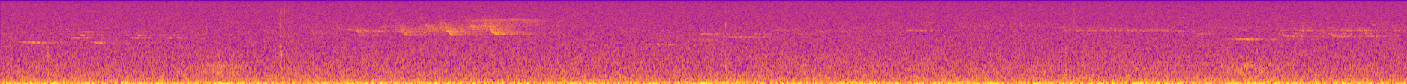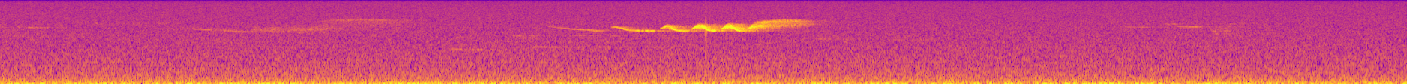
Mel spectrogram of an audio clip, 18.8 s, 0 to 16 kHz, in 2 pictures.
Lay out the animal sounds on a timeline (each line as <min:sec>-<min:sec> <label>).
0:00.0-0:01.3 Hermit Thrush (Catharus guttatus)
0:02.3-0:03.7 Black-throated Blue Warbler (Setophaga caerulescens)
0:04.0-0:05.1 Hermit Thrush (Catharus guttatus)
0:04.1-0:08.0 Winter Wren (Troglodytes hiemalis)
0:08.0-0:09.4 Hermit Thrush (Catharus guttatus)
0:10.5-0:12.2 Black-throated Blue Warbler (Setophaga caerulescens)
0:12.9-0:15.0 Black-throated Blue Warbler (Setophaga caerulescens)
0:16.6-0:17.9 Hermit Thrush (Catharus guttatus)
